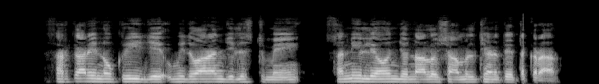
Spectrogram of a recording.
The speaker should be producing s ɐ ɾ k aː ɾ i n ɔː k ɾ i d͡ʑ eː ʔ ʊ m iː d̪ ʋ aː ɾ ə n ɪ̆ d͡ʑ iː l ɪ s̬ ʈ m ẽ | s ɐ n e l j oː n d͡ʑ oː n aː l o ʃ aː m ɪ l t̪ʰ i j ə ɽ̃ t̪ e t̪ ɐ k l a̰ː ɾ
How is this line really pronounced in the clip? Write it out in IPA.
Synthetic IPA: s ɐ ɾ k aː ɾ i n ɔː k ɾ i d͡ʑ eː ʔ ʊ m iː d̪ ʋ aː ɾ ə n ɪ̆ d͡ʑ iː l ɪ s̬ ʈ m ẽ | s ɐ n i l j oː n d͡ʑ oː n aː l o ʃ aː m ɪ l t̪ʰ i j ə ɽ̃ t̪ e t̪ ɐ k ɾ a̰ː ɾ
